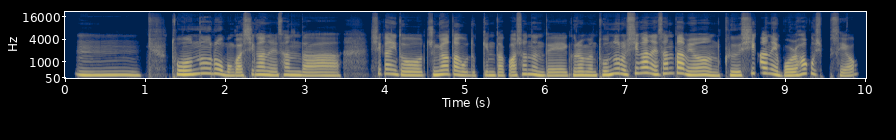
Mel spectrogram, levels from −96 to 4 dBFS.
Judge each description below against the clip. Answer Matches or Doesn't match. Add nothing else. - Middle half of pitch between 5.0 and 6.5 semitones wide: Doesn't match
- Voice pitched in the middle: Doesn't match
